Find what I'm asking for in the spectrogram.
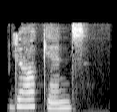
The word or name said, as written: dawkins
